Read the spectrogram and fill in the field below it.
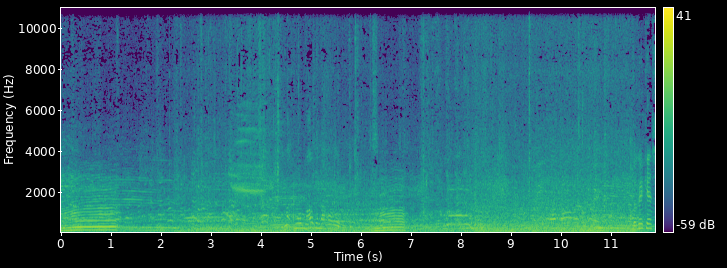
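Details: Female cow on a rampage lets out a strong, deep moo at the start, followed by fainter wavering calls and a busy mix of voices and barn sounds.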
